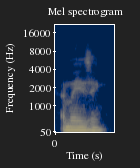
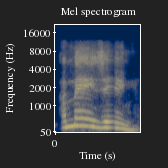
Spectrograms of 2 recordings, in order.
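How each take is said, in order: First: It is said without real feeling, half-heartedly. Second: It is said with sincere, genuine feeling.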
